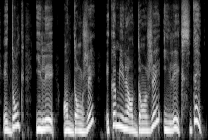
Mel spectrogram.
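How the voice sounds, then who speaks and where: Female podcast host, low warm voice, calm and explanatory, dry sound. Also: dry recording. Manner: calm, explanatory, slows down to stress points. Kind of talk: reflective conversational interview.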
